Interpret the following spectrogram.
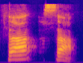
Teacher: নরম আওয়াজে জিহ্বার আগায় এই উপরে দুই দাঁতের আগায় লাগবে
